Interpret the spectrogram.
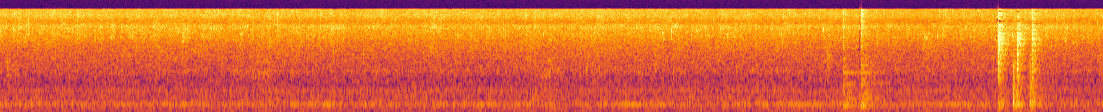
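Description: Flour-coated summer squash pieces frying in oil in a cast-iron skillet, a steady sizzle and bubbling. Metal tongs click a few times near the end.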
